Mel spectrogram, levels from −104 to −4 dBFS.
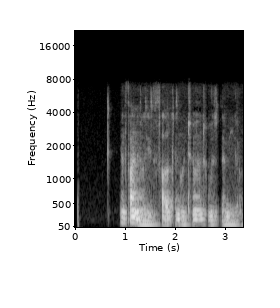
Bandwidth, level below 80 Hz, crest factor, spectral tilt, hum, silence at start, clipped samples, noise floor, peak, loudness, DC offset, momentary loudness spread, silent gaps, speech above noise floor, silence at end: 7.4 kHz; -40 dBFS; 22 dB; -7 dB/octave; none; 0.05 s; under 0.1%; -81 dBFS; -4 dBFS; -24 LUFS; under 0.1%; 15 LU; none; 58 dB; 0 s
